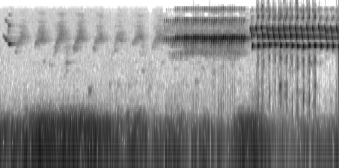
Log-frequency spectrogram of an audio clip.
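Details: Fighter-type canary giving a rolling song used as a master recording for training other canaries; soft high chips, then a sustained buzzy trill, then a loud rapid rolling trill, over low background rumble.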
